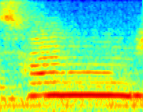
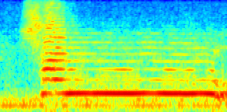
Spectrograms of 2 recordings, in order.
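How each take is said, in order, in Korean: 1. 중국식 성조 없이 평평하게 발음해요. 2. 높은 평조로 발음해요. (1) "그냥 할 때는 선" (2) "성도 넣어서 션 이렇게 하시면 되죠"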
